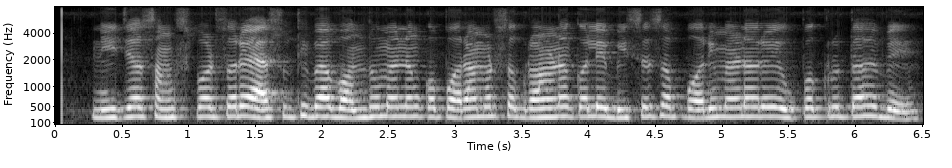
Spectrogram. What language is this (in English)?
Odia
